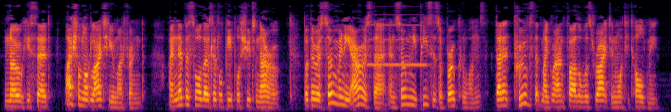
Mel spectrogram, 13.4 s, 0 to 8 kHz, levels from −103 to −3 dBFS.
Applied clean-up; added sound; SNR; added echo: none; Wind instrument, woodwind instrument; 13 dB; reverberation time 0.2 s.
